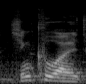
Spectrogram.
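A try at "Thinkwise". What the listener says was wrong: 네, 싱크와이즈 사실 싱크가 아니라 띵크입니다. 싱크와이즈 네, 번데기 발음 네, 띵크 네. 네 번데기 띵크와이즈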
